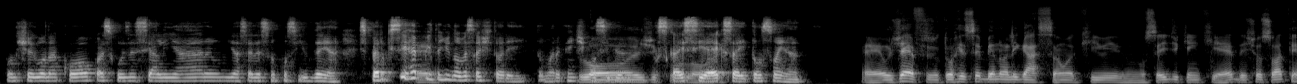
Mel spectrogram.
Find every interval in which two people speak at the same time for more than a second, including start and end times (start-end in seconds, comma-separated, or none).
5.8-7.5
